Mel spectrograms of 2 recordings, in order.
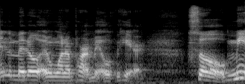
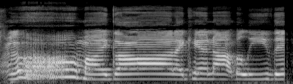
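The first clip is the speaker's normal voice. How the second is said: dramatic wail; 2 semitones higher, slower than usual. Retold or imitated. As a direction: overact a kid's despair. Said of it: "I was a very dramatic kid".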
